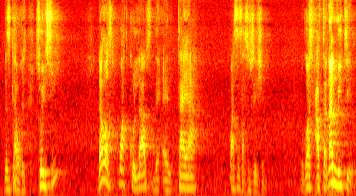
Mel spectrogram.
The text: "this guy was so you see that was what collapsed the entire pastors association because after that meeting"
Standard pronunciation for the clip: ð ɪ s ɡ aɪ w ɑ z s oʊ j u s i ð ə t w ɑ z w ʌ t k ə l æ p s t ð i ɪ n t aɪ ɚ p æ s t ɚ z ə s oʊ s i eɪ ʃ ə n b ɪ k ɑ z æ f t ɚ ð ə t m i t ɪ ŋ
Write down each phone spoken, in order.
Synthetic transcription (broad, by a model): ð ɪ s ɡ aɪ w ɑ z s oʊ j u s i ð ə t w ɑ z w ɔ t k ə l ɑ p s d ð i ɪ n t aɪ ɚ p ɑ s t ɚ s ə s oʊ s i eɪ ʃ ə n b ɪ k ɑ s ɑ f t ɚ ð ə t m i t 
